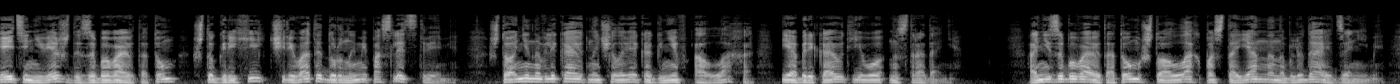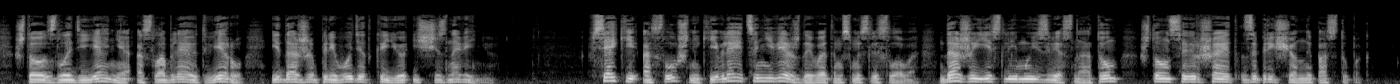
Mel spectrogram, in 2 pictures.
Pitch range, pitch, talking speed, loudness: 90-125 Hz, 105 Hz, 130 wpm, -17 LUFS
